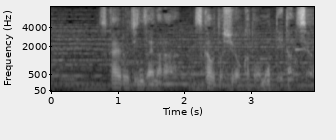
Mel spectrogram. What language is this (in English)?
Japanese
